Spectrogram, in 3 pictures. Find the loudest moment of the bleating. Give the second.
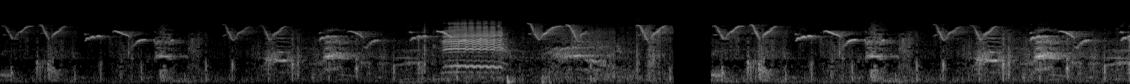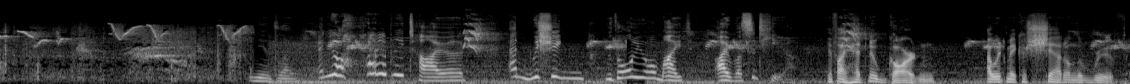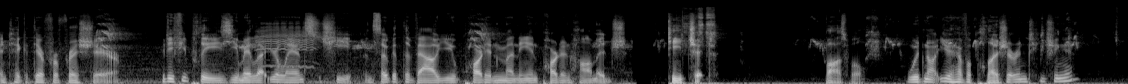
5 s.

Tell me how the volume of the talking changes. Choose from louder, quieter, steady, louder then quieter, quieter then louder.
steady.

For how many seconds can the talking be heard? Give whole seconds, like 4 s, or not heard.
20 s.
